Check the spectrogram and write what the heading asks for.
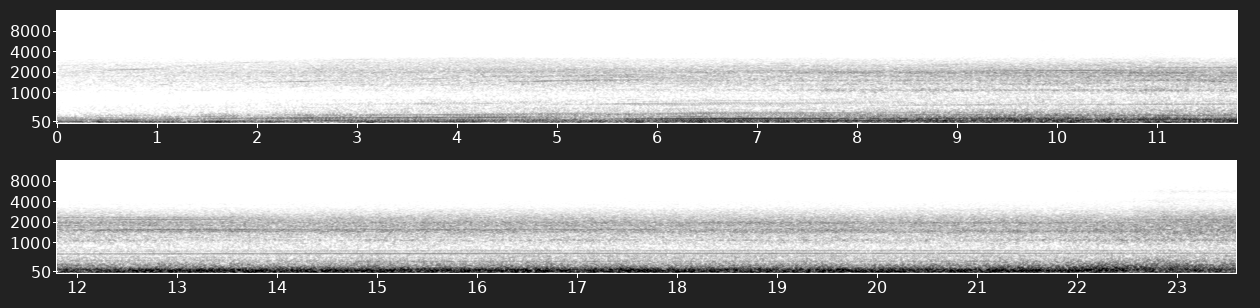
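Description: A small boat's outboard motor running under way, its pitch and level rising over the first several seconds and then holding steady at cruising speed.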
